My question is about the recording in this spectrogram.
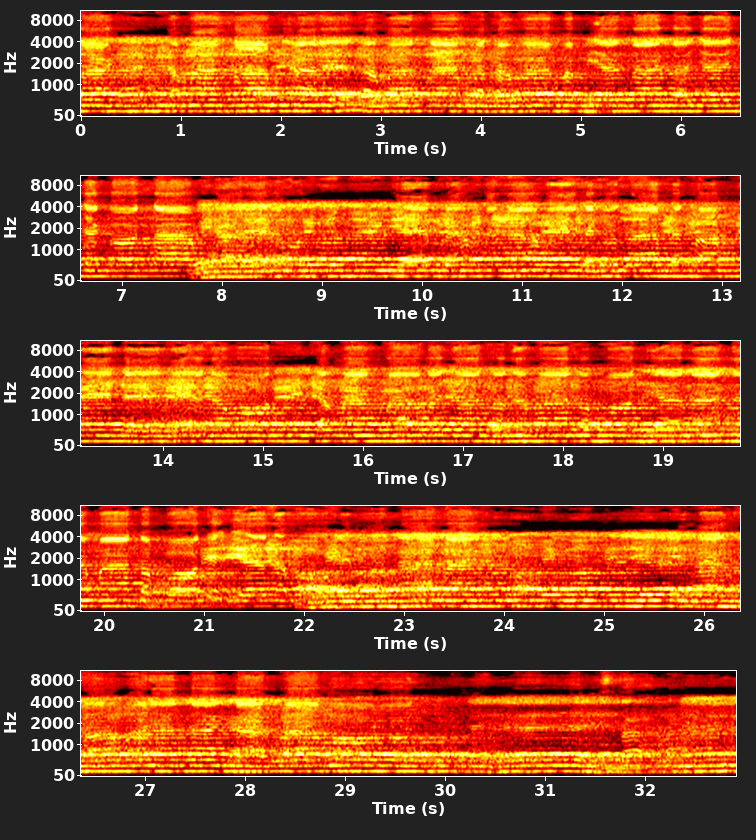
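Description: Buddhist monks chanting, the leading voice amplified through a handheld microphone. The chant runs on long, steady held pitches, with a brief break about eight seconds in and another near twenty-two seconds.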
